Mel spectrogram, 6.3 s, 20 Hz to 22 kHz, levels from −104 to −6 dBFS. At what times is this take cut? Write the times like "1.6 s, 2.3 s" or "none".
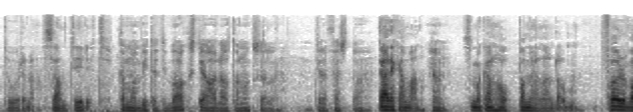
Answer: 3.7 s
